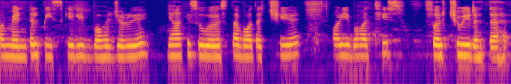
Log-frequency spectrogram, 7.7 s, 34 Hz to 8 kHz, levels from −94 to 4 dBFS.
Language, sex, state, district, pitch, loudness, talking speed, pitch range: Hindi, female, Bihar, Bhagalpur, 215 Hz, -16 LUFS, 195 wpm, 205-225 Hz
